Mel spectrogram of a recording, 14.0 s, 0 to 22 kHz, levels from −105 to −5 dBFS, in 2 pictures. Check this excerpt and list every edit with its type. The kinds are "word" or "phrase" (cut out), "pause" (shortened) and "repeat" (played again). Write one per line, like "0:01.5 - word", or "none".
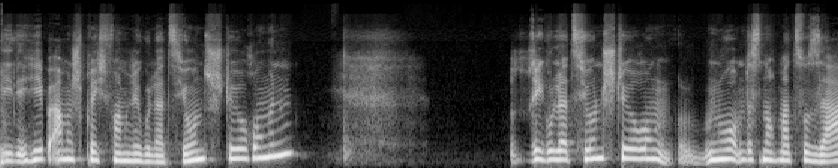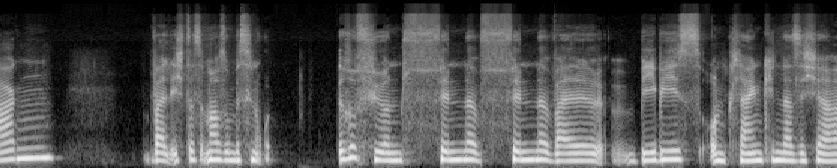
0:11.0 - repeat

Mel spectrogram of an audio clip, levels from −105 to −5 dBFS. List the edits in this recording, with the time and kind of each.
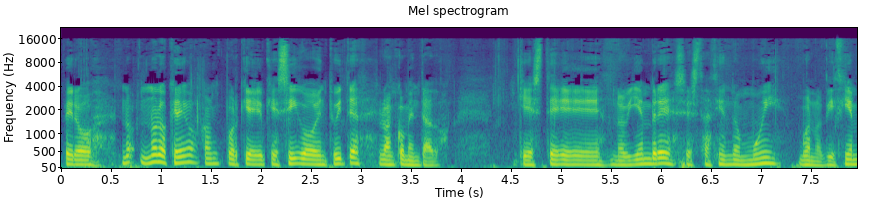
0:02.0 - phrase
0:03.2 - word

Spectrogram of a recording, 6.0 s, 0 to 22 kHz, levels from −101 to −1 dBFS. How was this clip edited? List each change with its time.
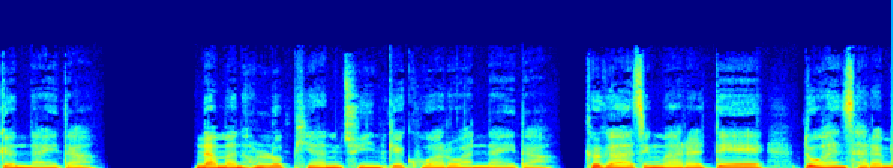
0:02.3 - word
0:03.8 - pause

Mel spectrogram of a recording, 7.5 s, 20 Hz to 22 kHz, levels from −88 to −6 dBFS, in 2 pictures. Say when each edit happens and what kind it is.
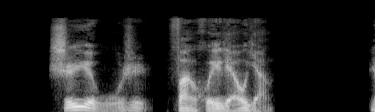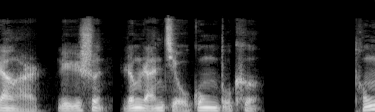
none

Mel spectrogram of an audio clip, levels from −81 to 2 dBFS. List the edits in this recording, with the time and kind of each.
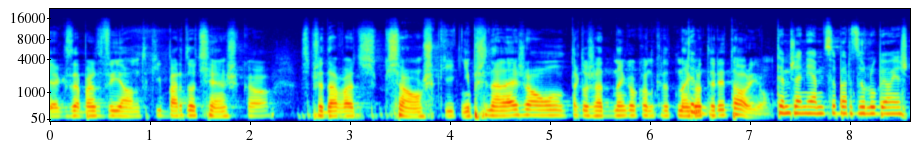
0:04.1 - word
0:05.3 - word
0:07.4 - word

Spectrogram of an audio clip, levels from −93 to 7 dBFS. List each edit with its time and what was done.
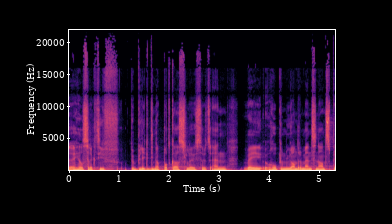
0:03.4 - pause

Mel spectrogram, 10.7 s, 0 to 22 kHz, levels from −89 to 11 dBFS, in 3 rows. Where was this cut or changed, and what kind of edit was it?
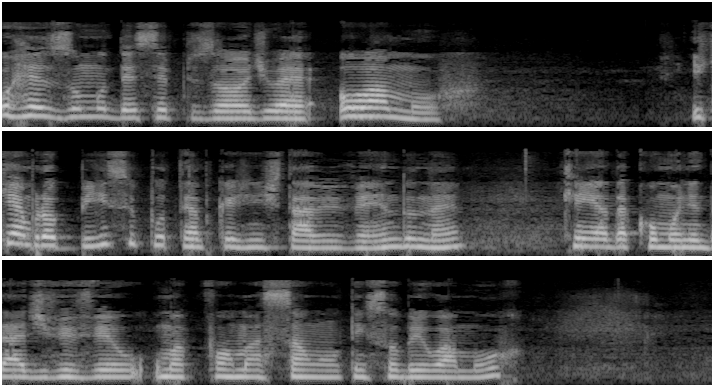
0:03.7 - word

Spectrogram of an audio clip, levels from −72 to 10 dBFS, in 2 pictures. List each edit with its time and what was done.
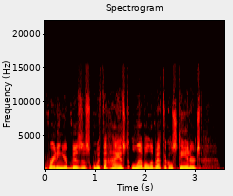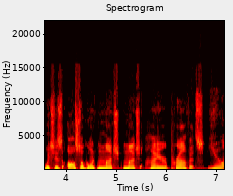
0:04.6 - phrase

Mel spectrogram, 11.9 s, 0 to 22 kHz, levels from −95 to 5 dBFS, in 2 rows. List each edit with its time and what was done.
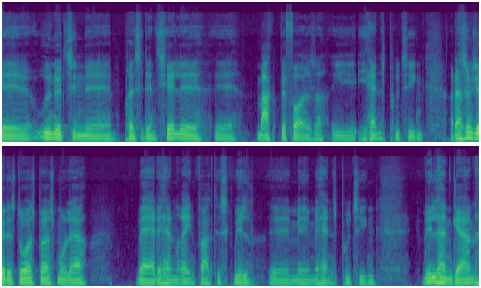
none

